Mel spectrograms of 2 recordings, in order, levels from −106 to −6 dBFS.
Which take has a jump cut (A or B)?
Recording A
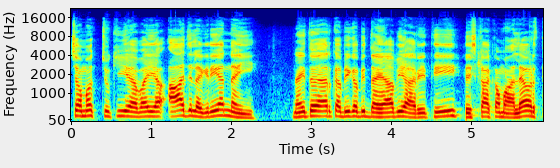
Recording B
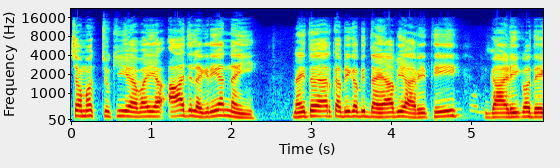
A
